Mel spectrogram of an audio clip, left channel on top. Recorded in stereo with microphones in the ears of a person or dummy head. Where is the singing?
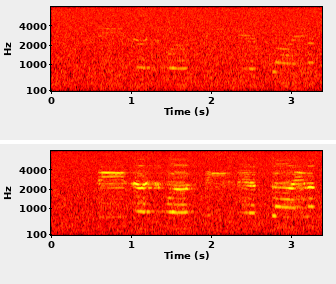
70° right (ahead or behind).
